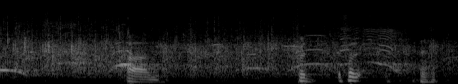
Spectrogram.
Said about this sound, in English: Can you guys just give it a round of applause for all the work that they did with that yesterday?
